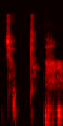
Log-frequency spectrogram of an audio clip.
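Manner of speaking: breathy whispered reluctance; whispering. Real, not acted. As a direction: whisper it to yourself, backing out. Declining exercise, under her breath.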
